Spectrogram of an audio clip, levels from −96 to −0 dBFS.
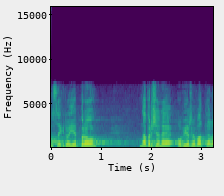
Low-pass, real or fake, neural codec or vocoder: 7.2 kHz; real; none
